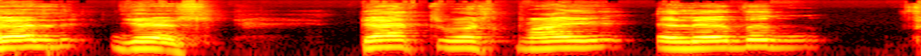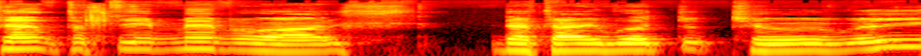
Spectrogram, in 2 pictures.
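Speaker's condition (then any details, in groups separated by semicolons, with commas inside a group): Cerebral palsy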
